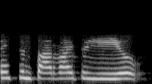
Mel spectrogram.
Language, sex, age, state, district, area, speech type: Kashmiri, female, 18-30, Jammu and Kashmir, Anantnag, rural, conversation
